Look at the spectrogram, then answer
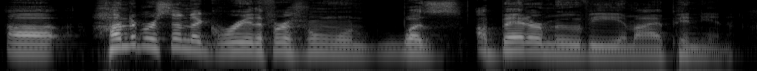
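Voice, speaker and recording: A man's voice: fairly high pitch, animated, brisk. A man hosting a podcast, casually discussing films in a rambling way with frequent filler phrases and hesitations. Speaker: podcast host reviewing films.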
